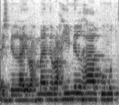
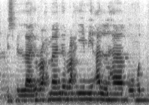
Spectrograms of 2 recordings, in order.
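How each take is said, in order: First: The opening vowel of 'al' is dropped and linked. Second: The opening vowel of 'al' is clearly pronounced. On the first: The speaker calls it wrong. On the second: The speaker calls it right. "tetap begitu"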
